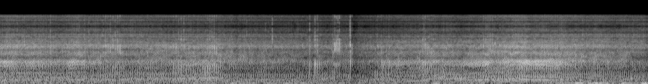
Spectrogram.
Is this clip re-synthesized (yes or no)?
yes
